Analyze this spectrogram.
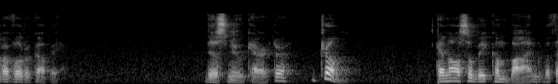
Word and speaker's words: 正: It's pronounced fourth tone, zheng.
